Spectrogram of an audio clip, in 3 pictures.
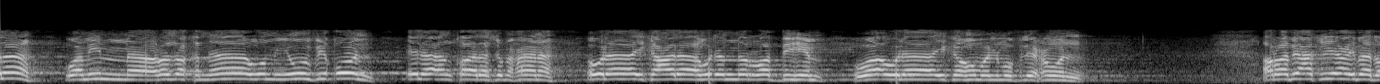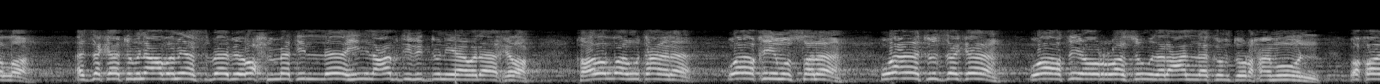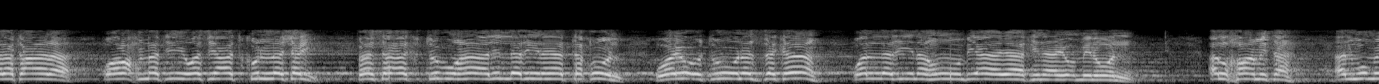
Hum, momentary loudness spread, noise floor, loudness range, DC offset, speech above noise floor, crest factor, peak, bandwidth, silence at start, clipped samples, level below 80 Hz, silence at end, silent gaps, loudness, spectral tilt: none; 8 LU; -45 dBFS; 2 LU; under 0.1%; 31 dB; 12 dB; -2 dBFS; 5.2 kHz; 0 s; under 0.1%; -64 dBFS; 0 s; none; -15 LUFS; -6.5 dB/octave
